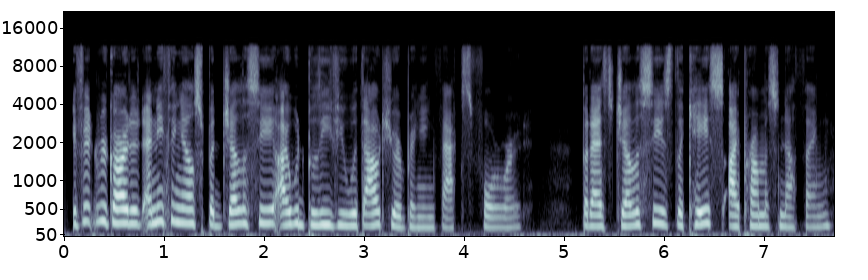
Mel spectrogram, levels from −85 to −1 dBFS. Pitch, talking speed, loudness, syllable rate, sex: 210 Hz, 195 wpm, -20 LUFS, 6.1 syllables/s, female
